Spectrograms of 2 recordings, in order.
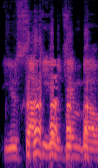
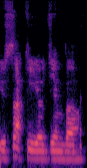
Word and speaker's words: Usagi Yojimbo: Pronounced Usagi Yojimbo on Long Island. Is that what you brought back from New York Comic Con? Yeah, Kyle taught me his name's actually Usagi Yojimbo.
